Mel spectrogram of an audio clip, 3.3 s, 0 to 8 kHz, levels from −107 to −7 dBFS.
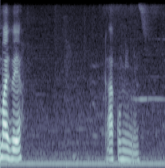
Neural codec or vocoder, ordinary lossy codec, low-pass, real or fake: none; none; 7.2 kHz; real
